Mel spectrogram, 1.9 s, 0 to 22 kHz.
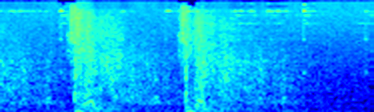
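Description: Two sharp gunshots from a level 27 weapon in the video game Borderlands 2, about half a second apart, punchy and fairly close with short decaying tails.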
